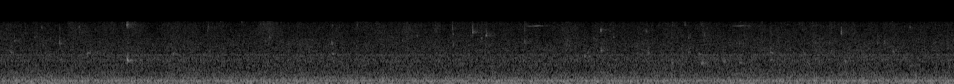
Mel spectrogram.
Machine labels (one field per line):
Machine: pump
